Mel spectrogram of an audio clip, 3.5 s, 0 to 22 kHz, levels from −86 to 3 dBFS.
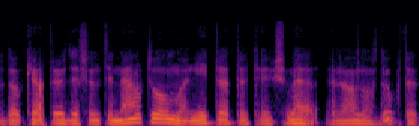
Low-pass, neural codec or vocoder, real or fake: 10.8 kHz; codec, 24 kHz, 0.9 kbps, WavTokenizer, medium music audio release; fake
